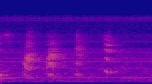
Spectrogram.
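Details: Domestic cat described as a talking cat, snapping while on the stove: four brief, clipped mews with a bright harmonic tone, roughly a quarter second apart, over steady indoor hum.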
